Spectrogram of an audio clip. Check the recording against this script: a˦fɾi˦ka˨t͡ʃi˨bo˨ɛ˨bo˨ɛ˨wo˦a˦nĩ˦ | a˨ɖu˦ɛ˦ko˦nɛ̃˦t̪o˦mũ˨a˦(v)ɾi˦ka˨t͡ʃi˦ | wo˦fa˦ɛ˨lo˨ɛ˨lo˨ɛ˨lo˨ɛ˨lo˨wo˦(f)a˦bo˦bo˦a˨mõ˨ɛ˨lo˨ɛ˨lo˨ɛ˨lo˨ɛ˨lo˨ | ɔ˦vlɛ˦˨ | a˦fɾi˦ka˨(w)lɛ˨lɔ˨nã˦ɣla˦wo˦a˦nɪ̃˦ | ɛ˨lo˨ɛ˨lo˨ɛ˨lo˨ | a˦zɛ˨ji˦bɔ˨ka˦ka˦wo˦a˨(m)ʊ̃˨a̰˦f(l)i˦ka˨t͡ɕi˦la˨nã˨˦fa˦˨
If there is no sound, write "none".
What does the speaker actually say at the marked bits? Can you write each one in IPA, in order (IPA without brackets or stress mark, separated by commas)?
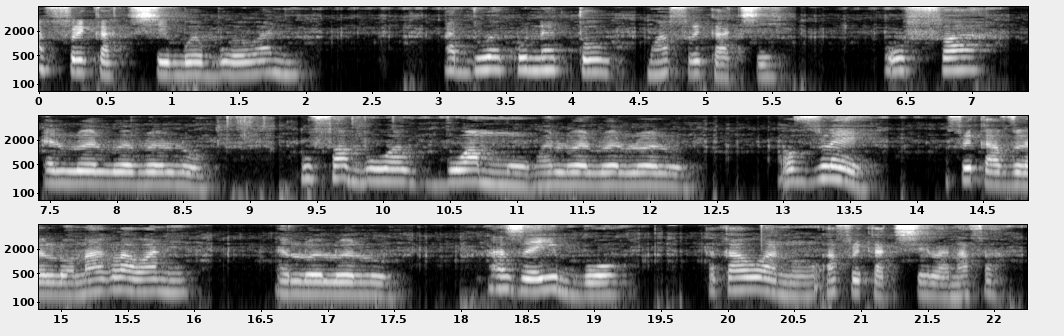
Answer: f, f, v, n, ɾ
